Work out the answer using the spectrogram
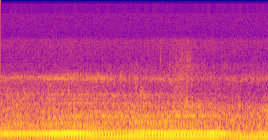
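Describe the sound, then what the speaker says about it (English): Heavy trucks pass close by outside at night with a loud, steady engine rumble. The roar swells slightly in the middle and eases toward the end, with no voices over it. "I apologize for the excessive amount of very loud trucks that are out here tonight"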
